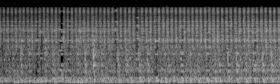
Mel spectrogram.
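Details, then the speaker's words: 2004 Yamaha Vino 50cc two-stroke scooter just revived after years in a barn, warming up: fast, buzzy idle with an uneven, hunting beat. The air cleaner is off, giving an unsteady idle. "we don't have the air cleaner on either so that's going to kind of throw it off a little"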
